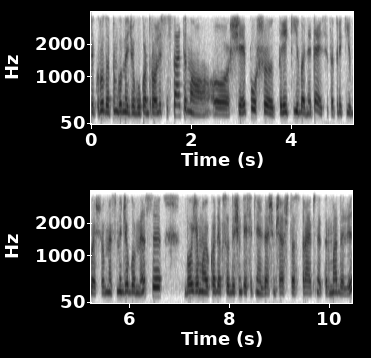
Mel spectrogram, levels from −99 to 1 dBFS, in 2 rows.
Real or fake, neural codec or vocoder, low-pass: real; none; 3.6 kHz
